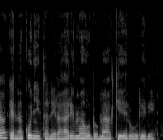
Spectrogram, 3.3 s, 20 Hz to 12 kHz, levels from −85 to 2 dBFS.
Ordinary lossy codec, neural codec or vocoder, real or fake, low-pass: none; codec, 24 kHz, 3 kbps, HILCodec; fake; none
